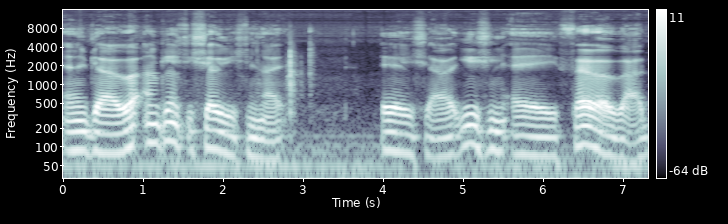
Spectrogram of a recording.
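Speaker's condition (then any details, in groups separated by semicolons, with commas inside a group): Mouth cancer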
